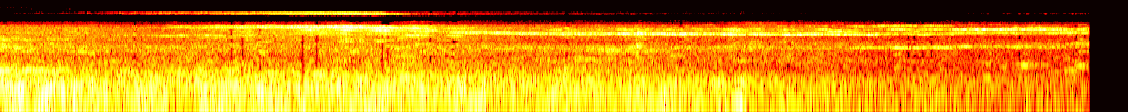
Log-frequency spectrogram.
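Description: Passenger train rolling past close by on a station track: a steady clattering rumble with a thin, high wheel squeal that slowly falls in pitch, cut off abruptly near the end.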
